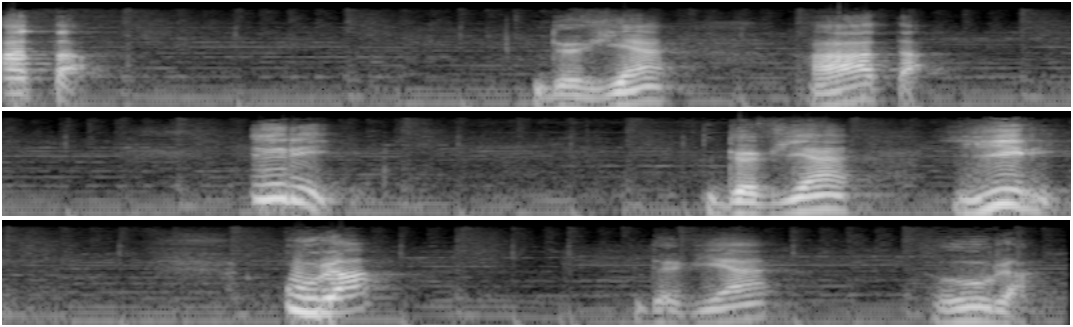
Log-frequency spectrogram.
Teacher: une voyelle glottalisée comme A de Ata pouvait perdre son état, son occlusive glottale, et se transformer en voyelle mouillée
